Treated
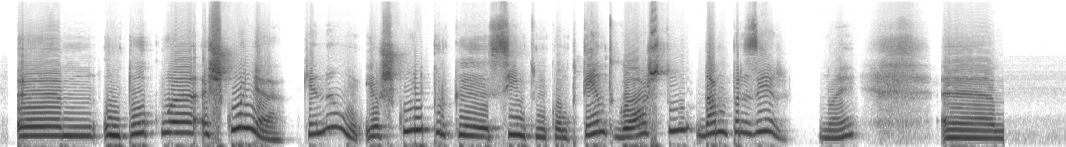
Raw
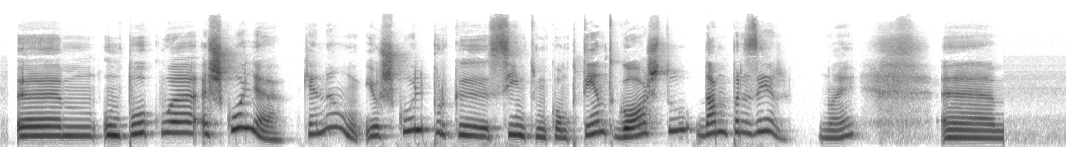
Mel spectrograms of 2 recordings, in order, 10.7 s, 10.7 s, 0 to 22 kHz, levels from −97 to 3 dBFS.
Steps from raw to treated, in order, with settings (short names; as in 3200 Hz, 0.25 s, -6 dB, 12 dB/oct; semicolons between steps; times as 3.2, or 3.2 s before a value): one-sided clip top -24.5 dBFS, bottom -13.5 dBFS; sample leveller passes 1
